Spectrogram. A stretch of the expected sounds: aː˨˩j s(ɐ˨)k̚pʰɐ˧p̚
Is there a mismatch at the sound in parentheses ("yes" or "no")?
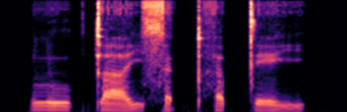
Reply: no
